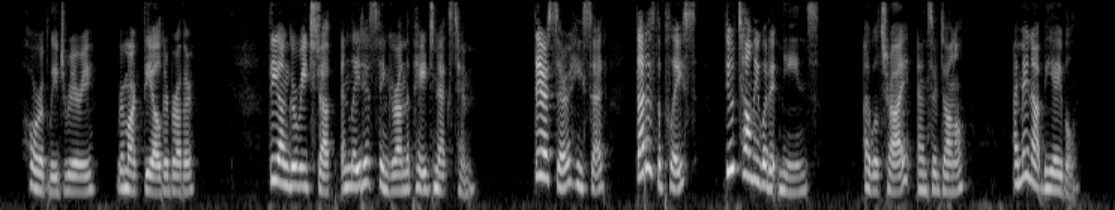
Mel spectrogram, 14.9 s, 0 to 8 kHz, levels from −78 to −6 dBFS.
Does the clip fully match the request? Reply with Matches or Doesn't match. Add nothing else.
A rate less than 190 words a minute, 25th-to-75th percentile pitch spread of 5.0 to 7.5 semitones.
Matches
